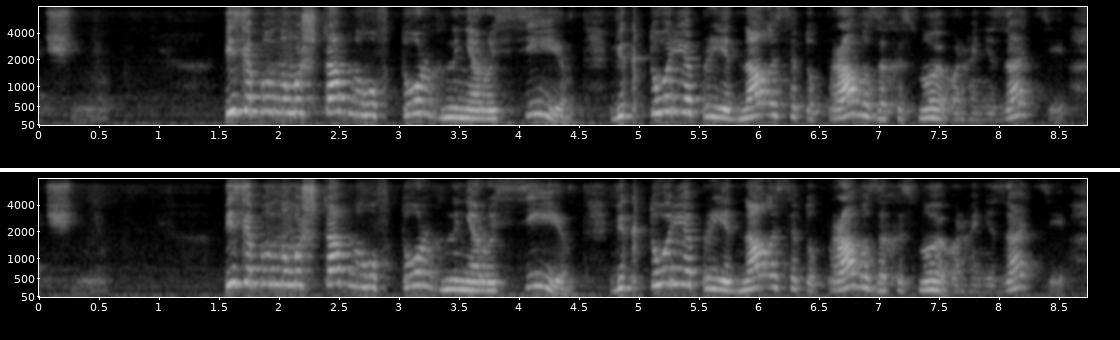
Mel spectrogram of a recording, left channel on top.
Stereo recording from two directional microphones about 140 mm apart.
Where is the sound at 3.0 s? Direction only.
15° left (ahead or behind).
